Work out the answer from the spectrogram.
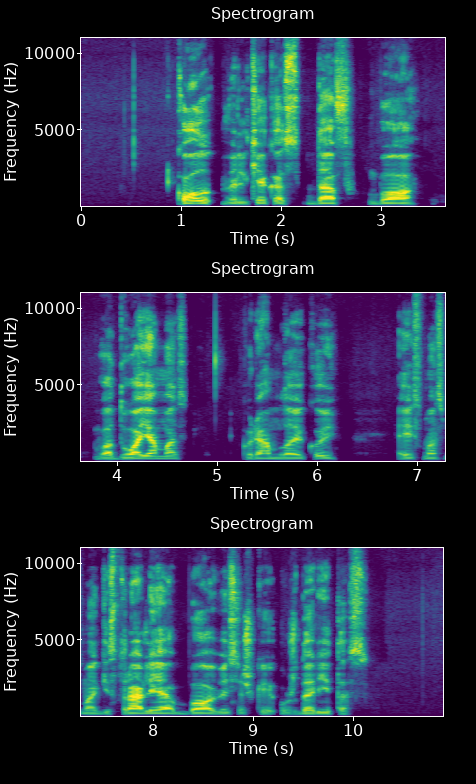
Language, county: Lithuanian, Klaipėda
